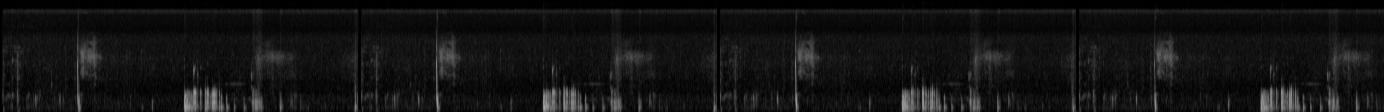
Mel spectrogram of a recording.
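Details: Repeated low gurgling rumbles with soft clicks and squeaks; ordinary stomach growling (borborygmi).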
